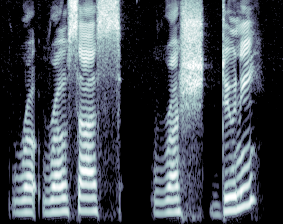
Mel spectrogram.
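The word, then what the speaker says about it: Rousas Rushdoony: It was Rosas Rushdoony. – Did it really well. – Oh. – Yeah, perfect.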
